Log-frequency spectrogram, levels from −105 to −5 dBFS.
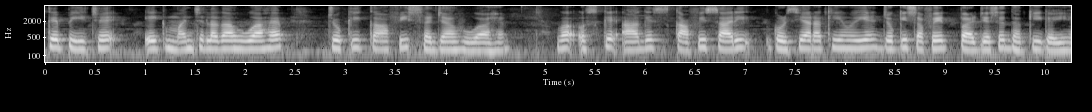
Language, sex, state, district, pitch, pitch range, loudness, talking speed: Hindi, female, Maharashtra, Aurangabad, 185 Hz, 170-195 Hz, -27 LUFS, 175 wpm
